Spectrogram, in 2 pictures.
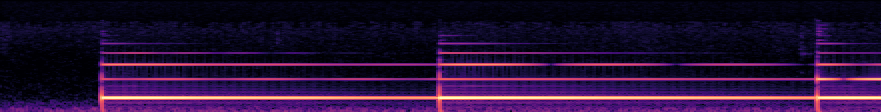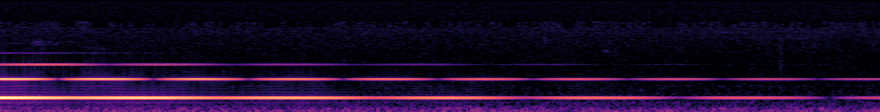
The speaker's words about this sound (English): I'm going to ring the bell again and keep your eyes closed until you can't hear it any longer, and then open your eyes.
